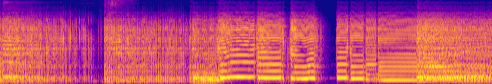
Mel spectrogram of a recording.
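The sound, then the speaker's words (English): Sputtering, Velcro-like fuzz from a Fuzz Face-style guitar pedal with its bias control turned down, played through a guitar amp: several buzzy, heavily distorted held notes that keep breaking up and briefly cutting out between them. “Also capable of a bunch of different sounds. It's got a bias control so you can get shitty Velcro sound.”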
